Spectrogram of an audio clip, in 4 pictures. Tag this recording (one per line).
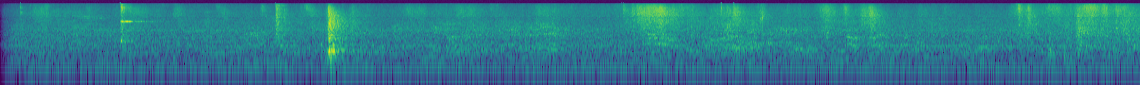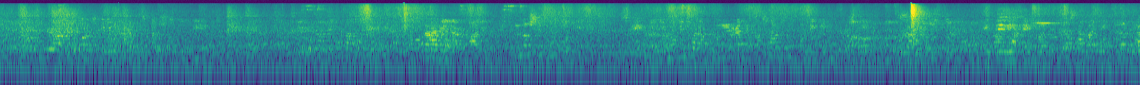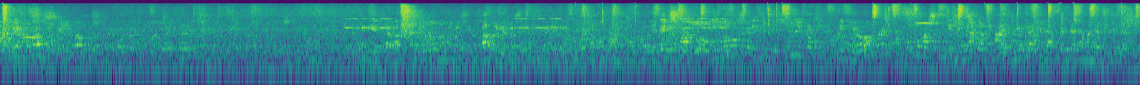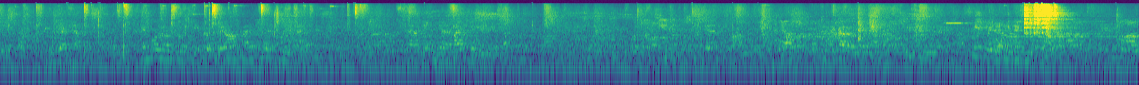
market
mercado
Castilla-Le
people
fish
n
field-recording
Spain
food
